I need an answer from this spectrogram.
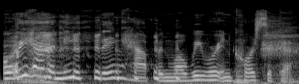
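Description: A woman from Northern California, a guest singer, telling a story in an interview with animated, warm delivery. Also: medium pitch, brisk, over music. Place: radio studio.

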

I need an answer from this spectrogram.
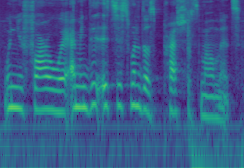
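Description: A woman from Northern California, a guest singer, telling a story in an interview with animated, warm delivery. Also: mid-range voice, fairly quick. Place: radio studio.

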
